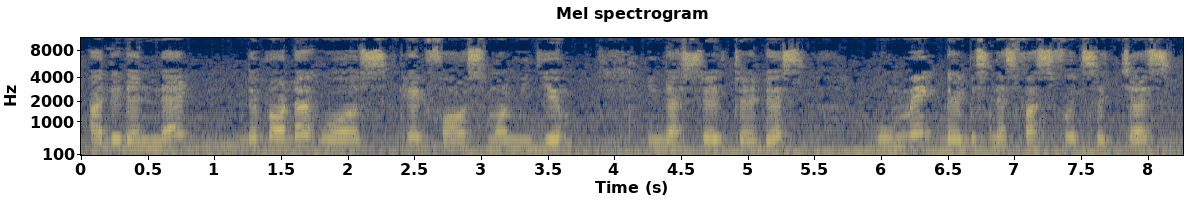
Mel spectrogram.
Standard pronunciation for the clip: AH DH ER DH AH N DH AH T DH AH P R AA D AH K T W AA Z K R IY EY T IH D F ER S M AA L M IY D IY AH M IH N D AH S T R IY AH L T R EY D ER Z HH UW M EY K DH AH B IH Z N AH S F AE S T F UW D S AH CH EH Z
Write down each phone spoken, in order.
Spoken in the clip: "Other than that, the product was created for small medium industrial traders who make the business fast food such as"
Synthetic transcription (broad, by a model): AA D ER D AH N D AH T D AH P R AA D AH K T W AA S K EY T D F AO S M AA L M IY D IY AH M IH N D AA S T R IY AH L T R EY D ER S HH UW M EY K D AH B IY S N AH S F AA S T F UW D S AH CH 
